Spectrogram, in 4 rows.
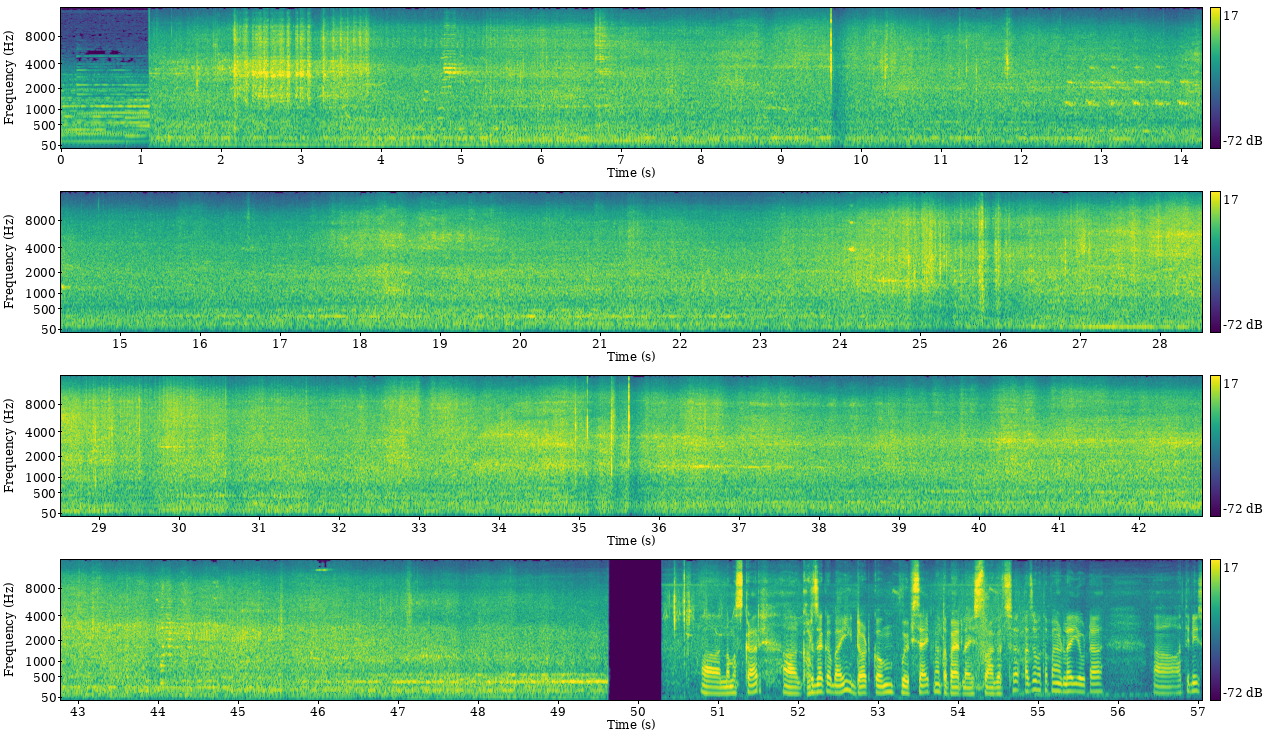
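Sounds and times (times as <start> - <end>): road traffic passing: 1.1 - 49.6, 50.3 - 57.0.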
